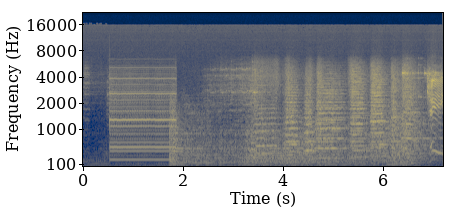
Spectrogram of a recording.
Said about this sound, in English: the tone from the Naval Observatory of the time, exactly 7 o'clock.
